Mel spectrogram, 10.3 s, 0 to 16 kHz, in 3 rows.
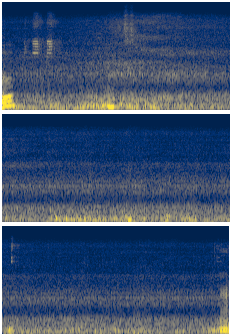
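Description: Riding noise from a Honda Vario 125 scooter on the move: a steady low rumble of engine, tyres and wind.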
